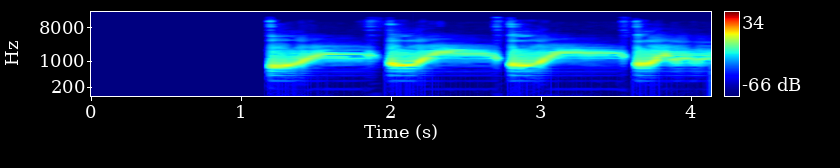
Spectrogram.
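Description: Intro sound effect for a channel logo: four identical electronic notes, each sliding up in pitch and fading, starting about a second in and following one another about every 0.8 s, each with a click at its start.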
